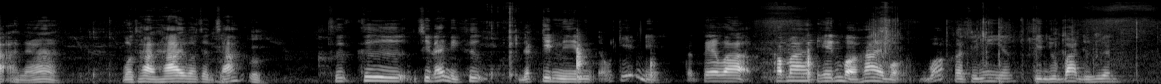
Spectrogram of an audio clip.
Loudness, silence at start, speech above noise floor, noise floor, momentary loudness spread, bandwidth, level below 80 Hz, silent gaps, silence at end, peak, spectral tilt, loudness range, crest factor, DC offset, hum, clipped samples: -21 LUFS; 0 s; 32 dB; -53 dBFS; 16 LU; 20 kHz; -66 dBFS; none; 0.35 s; 0 dBFS; -5.5 dB/octave; 5 LU; 22 dB; under 0.1%; none; under 0.1%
